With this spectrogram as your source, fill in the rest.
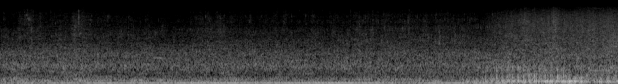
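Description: Water splashes and churns in a boat's wake.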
